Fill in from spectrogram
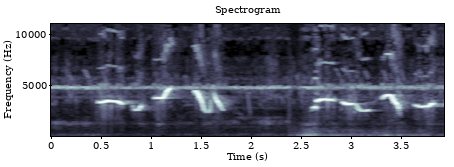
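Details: Oriental magpie-robin giving clear whistles and looping slurred notes, with a brief low rustle midway and a persistent high tone throughout.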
